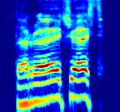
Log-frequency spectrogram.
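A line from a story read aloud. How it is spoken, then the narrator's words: Breathless. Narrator (Russian): выдохнул Лу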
